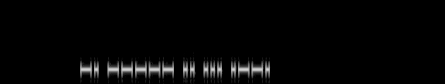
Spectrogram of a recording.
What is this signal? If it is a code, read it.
Morse code, heard as a keyed tone, about 34 wpm, 700 Hz. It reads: N0ISP
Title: USA Call Signs - 5 Characters - Repeated 3x - 35wpm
